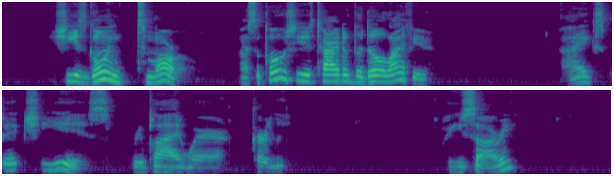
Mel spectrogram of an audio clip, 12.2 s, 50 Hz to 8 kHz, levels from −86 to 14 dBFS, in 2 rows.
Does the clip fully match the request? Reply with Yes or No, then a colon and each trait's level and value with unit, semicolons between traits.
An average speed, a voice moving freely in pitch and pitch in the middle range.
No: slow, 125 wpm; wide, 6.6 semitones; medium, 160 Hz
